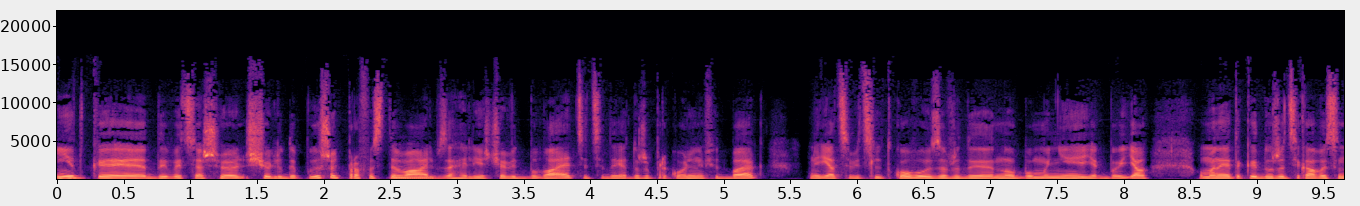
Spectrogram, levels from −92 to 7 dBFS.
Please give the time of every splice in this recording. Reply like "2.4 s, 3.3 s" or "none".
none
